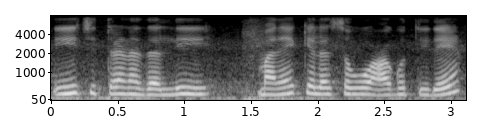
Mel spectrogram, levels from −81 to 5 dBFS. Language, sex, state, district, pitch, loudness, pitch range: Kannada, female, Karnataka, Bangalore, 225 Hz, -13 LUFS, 210-235 Hz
